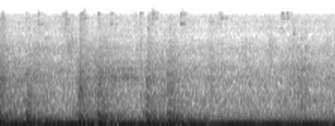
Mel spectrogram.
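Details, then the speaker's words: Rat rod with clanging and banging from the left front when brakes apply and release; low rumble with dull knocks about every half second. Owner suspected a loose brake adjuster; finding is a worn front upper control arm bushing. "The left front brake kind of banging and clanging when I hit the brake, and then I'll let off of it."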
